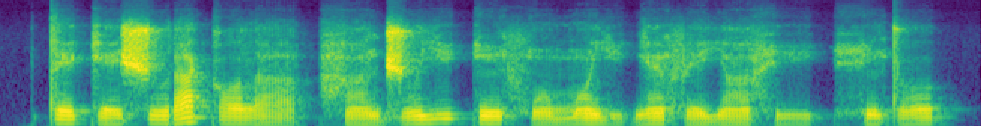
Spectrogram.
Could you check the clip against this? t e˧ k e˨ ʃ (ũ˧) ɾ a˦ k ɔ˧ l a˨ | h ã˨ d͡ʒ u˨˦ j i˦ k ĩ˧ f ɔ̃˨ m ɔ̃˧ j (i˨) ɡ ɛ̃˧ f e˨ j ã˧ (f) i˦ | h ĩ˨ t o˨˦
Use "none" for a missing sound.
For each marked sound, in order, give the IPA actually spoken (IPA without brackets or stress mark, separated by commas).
u˧, i˨, h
